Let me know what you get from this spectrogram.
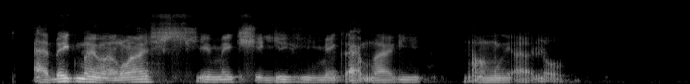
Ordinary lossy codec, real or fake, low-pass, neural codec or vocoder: none; fake; 10.8 kHz; codec, 24 kHz, 1.5 kbps, HILCodec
